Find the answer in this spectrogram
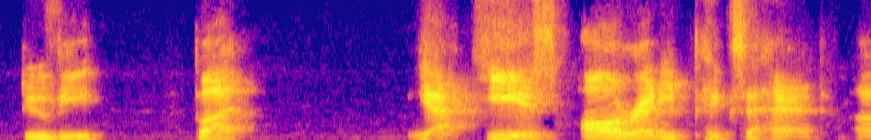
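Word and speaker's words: Dov: D-O-V, pronounced Duvet, apparently, Duvey.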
